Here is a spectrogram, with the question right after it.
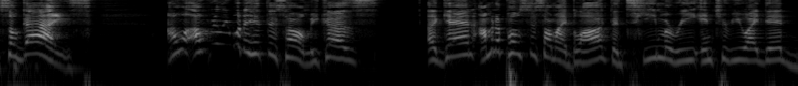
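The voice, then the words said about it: Slightly strained, worn-out voice. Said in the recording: “my voice is a little jacked up”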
